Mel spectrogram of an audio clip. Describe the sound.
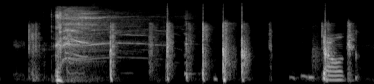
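A handful of sharp, uneven claps from a small group, a loose scattered rhythm rather than full applause, mixed with voices talking and laughing over them.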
